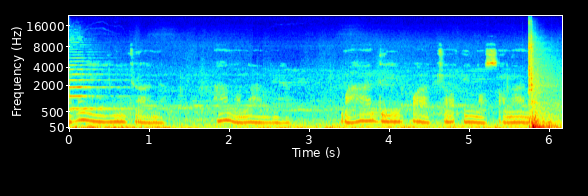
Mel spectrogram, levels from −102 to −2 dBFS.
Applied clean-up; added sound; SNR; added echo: none; Slam; -5 dB; none.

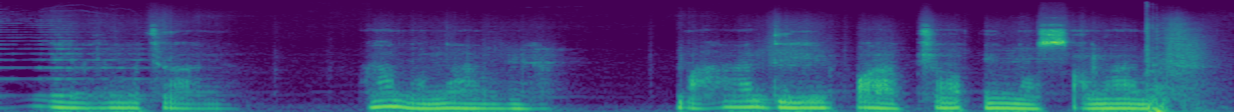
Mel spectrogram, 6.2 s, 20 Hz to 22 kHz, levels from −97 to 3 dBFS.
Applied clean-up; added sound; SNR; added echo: neural mask model RNNoise.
